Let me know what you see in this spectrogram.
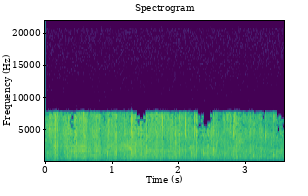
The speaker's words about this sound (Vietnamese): Mình muốn các anh chị có một tràng pháo tay thật là lớn.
